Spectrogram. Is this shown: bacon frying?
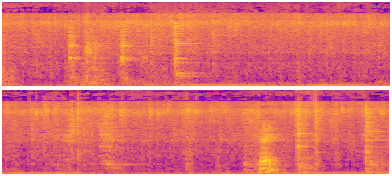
yes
